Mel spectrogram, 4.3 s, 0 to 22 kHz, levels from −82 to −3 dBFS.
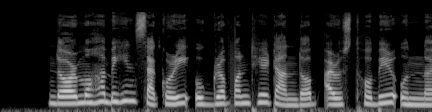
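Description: Speech with an intermittent contact fault from 2.28 to 2.35 s: a loose connection opens for about 50 ms, so the audio drops out with crackle at each edge. A waveform shows a short gap; a spectrogram shows a narrow vertical hole bracketed by broadband clicks.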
